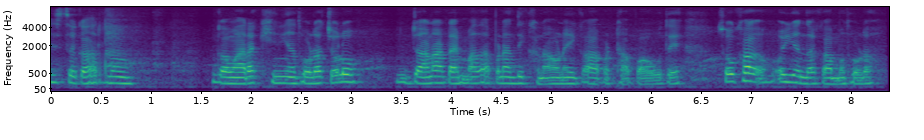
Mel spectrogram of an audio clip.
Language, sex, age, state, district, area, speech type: Dogri, female, 30-45, Jammu and Kashmir, Samba, rural, spontaneous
